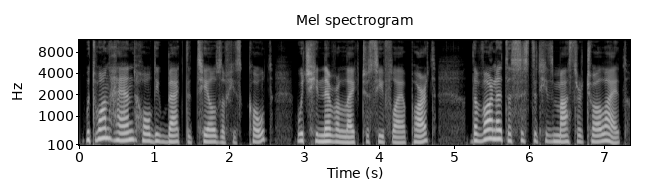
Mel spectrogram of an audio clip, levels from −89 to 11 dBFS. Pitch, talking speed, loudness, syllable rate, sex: 205 Hz, 205 wpm, -19 LUFS, 4.4 syllables/s, female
